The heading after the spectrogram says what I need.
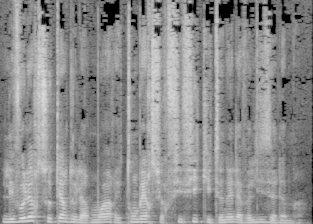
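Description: A woman's voice: fairly low pitch, rapid-fire. Woman reading a children's story aloud. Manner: lively, expressive storytelling.

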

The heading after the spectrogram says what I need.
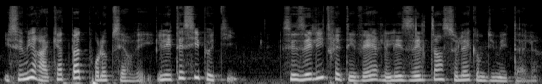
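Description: A woman narrating a children's story with clear, lively storytelling. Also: medium pitch, brisk.

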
